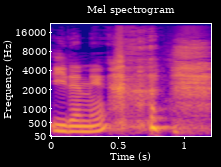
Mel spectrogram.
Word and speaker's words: Irene: So my name is actually pronounced Irene. It's a Spanish name.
